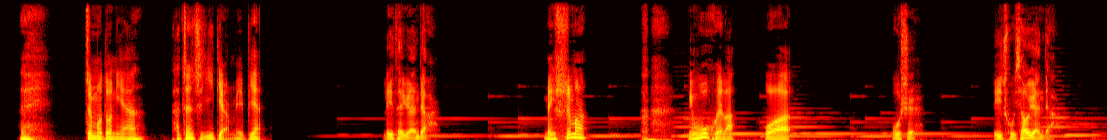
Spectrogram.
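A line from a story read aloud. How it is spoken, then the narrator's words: Involuntary sigh. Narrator (Chinese): 刘子豪不由自主的感叹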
